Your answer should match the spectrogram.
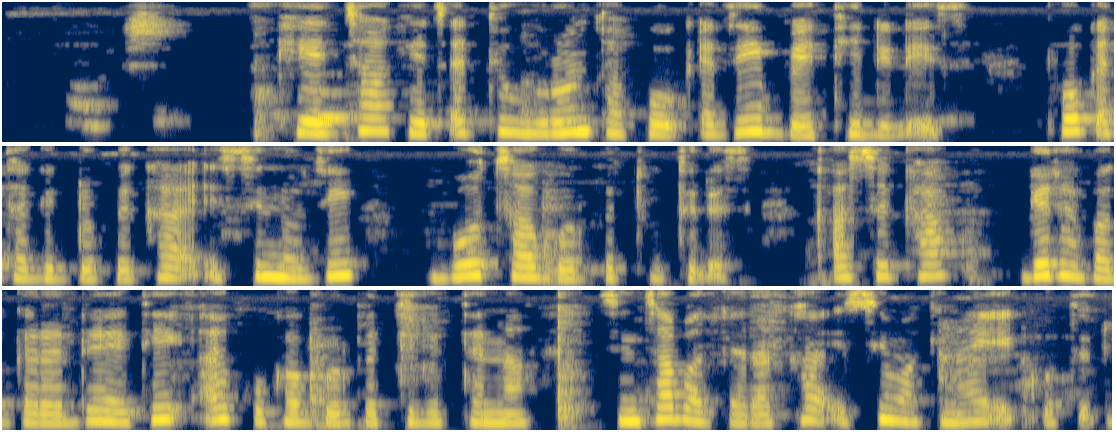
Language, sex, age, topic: Gamo, female, 25-35, government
